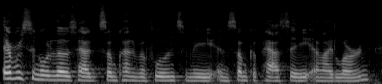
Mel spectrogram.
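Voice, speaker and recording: A woman guest in an interview, chatting in a playful, animated storytelling way. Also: lowish voice, fast talker. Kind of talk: lively interview chat.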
